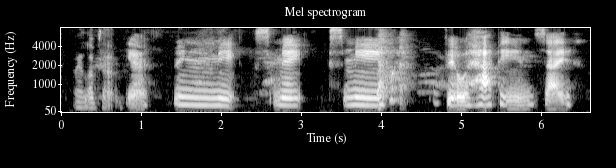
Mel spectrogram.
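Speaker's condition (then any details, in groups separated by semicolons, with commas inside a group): Cerebral palsy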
